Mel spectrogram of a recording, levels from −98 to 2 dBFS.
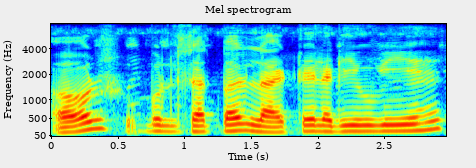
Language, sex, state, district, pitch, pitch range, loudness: Hindi, male, Uttar Pradesh, Lucknow, 160 Hz, 150-170 Hz, -14 LUFS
